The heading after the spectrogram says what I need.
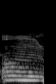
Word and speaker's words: om: our own sound remembering that om rhymes with home rhymes with Shalom and the vibration is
